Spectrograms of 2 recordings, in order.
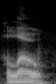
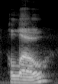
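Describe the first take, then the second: First: It is said in a low, relaxed voice. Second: It is said in a higher, raised voice.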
